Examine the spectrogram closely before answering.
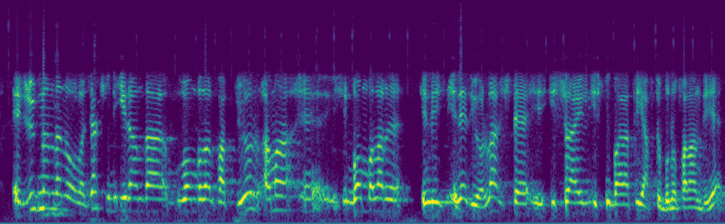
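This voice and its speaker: The voice moves at a moderate pace with very wide pitch swings and hardly any pauses. Noticeable background noise runs underneath. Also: man, high pitch for a man. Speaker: political science professor. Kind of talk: phone interview. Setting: phone call. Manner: halting, many fillers.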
